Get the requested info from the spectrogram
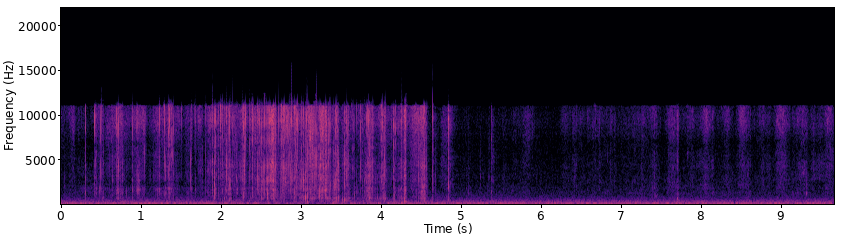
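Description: A trading-card pack wrapper being torn open with a burst of crinkling and tearing, loudest from about two to five seconds in, followed by softer rustling as the cards are slid out and fanned.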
